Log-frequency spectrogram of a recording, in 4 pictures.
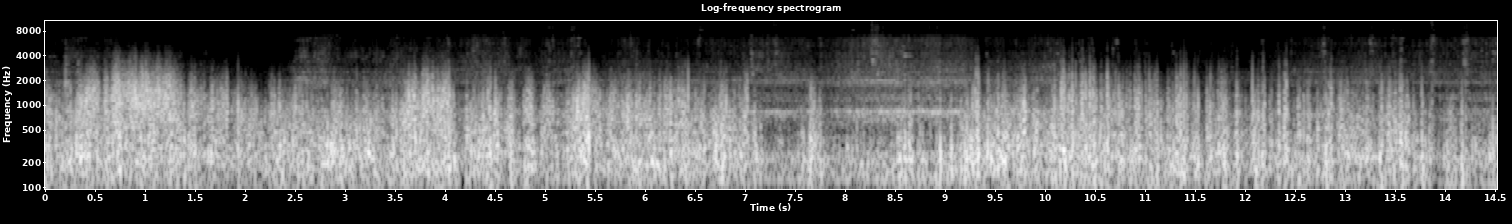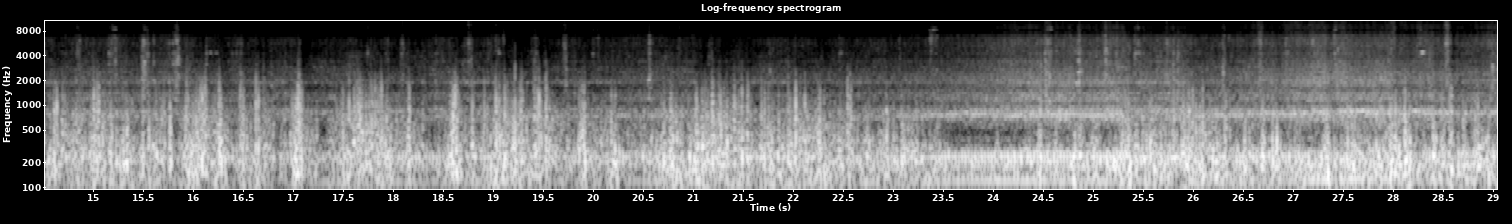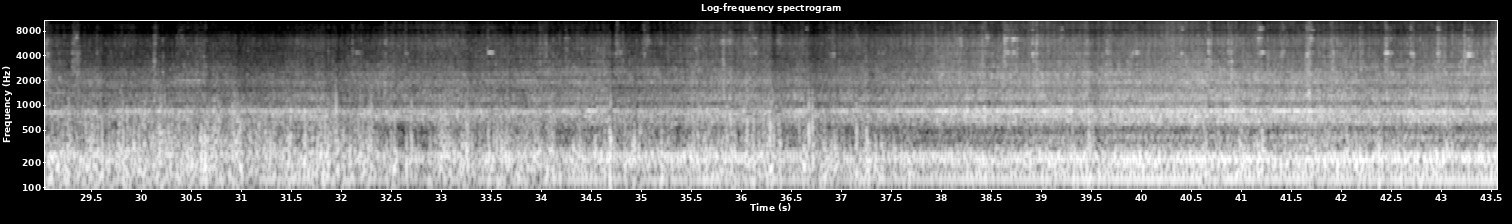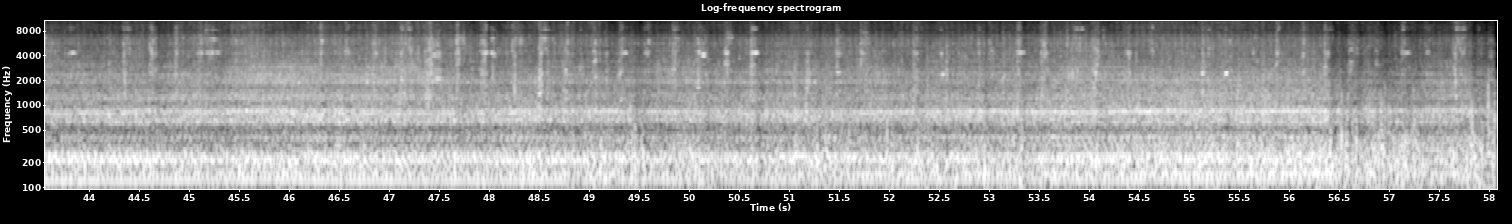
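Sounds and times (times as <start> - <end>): bulldozer diesel engine running: 0.0 - 58.0
dense metallic clatter: 22.4 - 58.0.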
